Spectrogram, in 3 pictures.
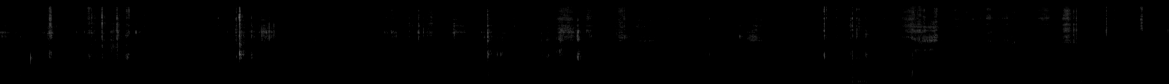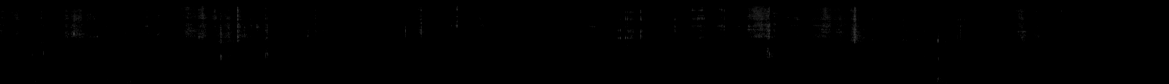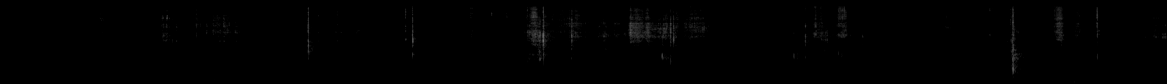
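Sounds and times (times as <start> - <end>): paper being folded and creased: 0.1 - 15.0, 17.5 - 23.1, 24.3 - 30.6, 31.3 - 32.2, 32.8 - 35.0.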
